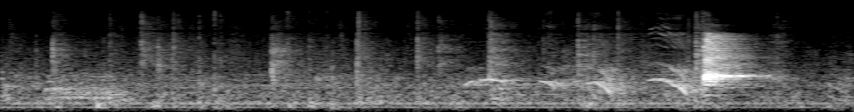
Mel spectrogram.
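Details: Klee Kai and Shiba Inu cross puppies just over five weeks old, giving soft rising and falling whimpers late in the clip, ending in a brief sharper yelp, with a low steady hum underneath.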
